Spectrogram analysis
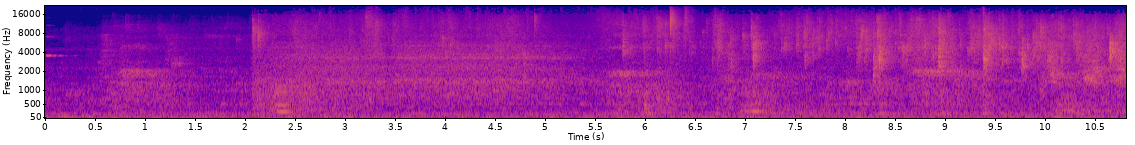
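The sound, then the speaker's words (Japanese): Warm water runs gently from a tap or shower as it rinses a person's back. The wash is soft and continuous, with small irregular spatters and splashes over a steady flow. “お湯柔らかに流してるから、こうして”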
